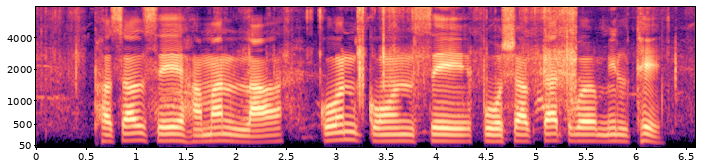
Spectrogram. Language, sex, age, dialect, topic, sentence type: Chhattisgarhi, male, 18-24, Western/Budati/Khatahi, agriculture, question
